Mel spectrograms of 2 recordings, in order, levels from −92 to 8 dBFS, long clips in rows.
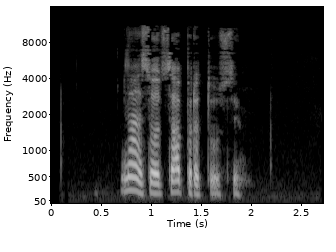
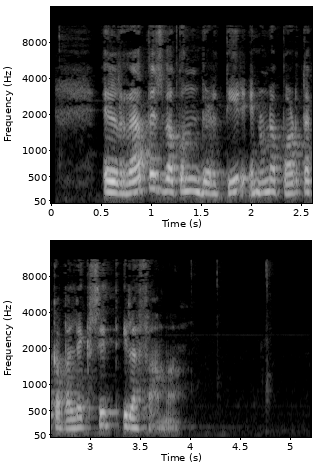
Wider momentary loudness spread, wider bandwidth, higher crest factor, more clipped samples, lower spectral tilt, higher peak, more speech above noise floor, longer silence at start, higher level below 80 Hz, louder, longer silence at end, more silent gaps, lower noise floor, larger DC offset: first, 15 LU vs 10 LU; about the same, 11.5 kHz vs 11.5 kHz; about the same, 20 dB vs 18 dB; neither; second, -4 dB/octave vs -5.5 dB/octave; about the same, -8 dBFS vs -8 dBFS; about the same, 47 dB vs 46 dB; first, 0.7 s vs 0.5 s; second, -76 dBFS vs -64 dBFS; about the same, -24 LUFS vs -24 LUFS; second, 0.85 s vs 1.35 s; neither; about the same, -71 dBFS vs -69 dBFS; neither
